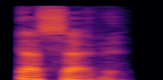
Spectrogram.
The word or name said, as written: टसर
